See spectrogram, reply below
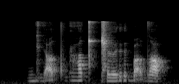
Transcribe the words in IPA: ɡʱ ḭ tˤ ɡʱ e tˤ ǁ ø r ɓ ɛ̰ dˤ ɤ

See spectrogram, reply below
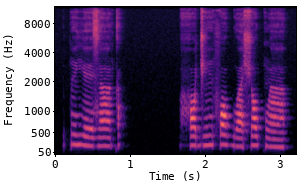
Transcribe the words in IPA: p ĩ˦ j eː˨ z ã˧ k | h ɔ˧ d͡ʒ ĩ˧ f ɔ˦ ɡʷ a˨ ʃ ɔ˦ kʷ ã˨

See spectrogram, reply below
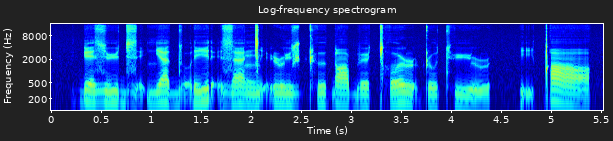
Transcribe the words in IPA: ɠ e z y d͡z ḛ ʎ æ d o̰ ɾ i ɾ ḛ z æ ŋ͡ǀ ḭ ɭ y z ʈʰ ɯ ɠ ɑ b ø ǀʰ o ɭ o̰ ʈ u tʰ y ɭ | ḭ ǃ ɑ

